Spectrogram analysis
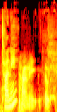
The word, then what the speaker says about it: Tunny: And so just to be clear for our listeners, this uh tuni, is that the pronunciation correct? Uh tuni or tunn. Tunny. But in North American ter terminology, it would be tuna fish.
